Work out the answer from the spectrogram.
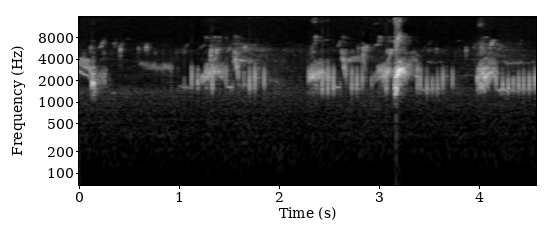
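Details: Close, natural recording of a starling's song: choppy phrases of rattling clicks and metallic chirps, with a few thin whistles, arriving in three or four bursts separated by short quiet gaps.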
